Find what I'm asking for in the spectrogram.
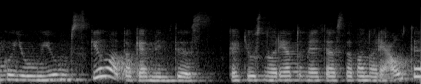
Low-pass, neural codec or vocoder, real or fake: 14.4 kHz; none; real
